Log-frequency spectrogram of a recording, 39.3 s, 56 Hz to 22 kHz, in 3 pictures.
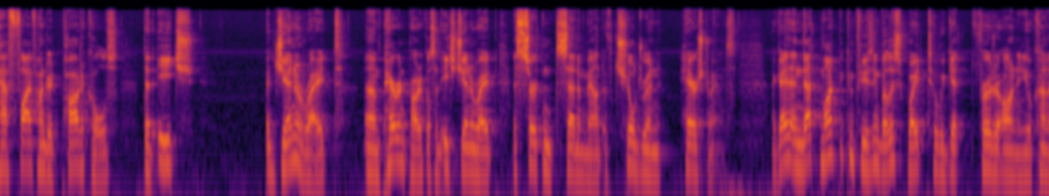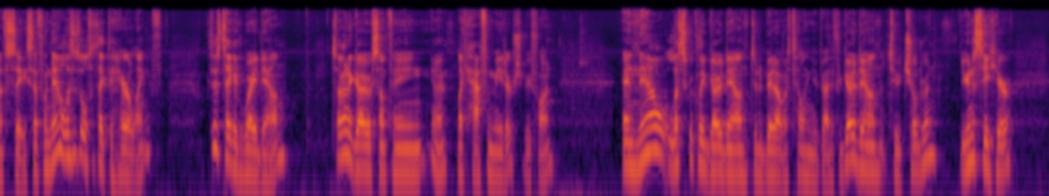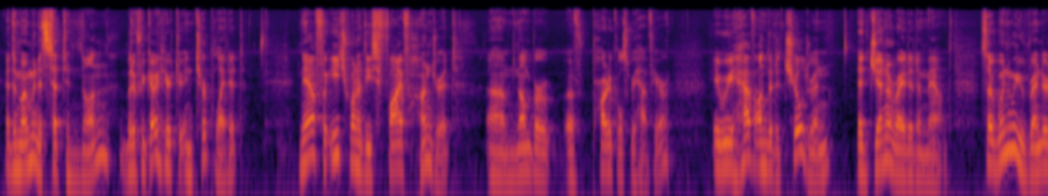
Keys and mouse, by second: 14.5-18.5 drag, 24.2 click, 28.4 click.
